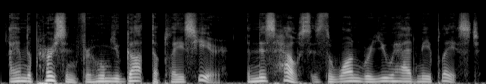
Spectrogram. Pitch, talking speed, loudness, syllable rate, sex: 130 Hz, 270 wpm, -21 LUFS, 6.5 syllables/s, male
